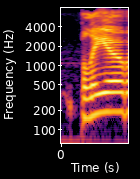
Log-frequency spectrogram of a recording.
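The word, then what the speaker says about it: Bleier: Bleer 15th save. Not Bieber, but Bleer. It's pronounced as IER with the BLE on top of it.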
